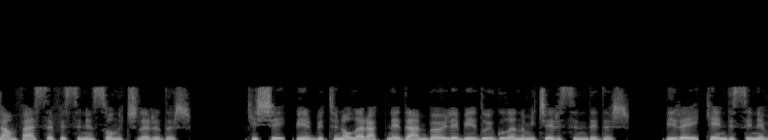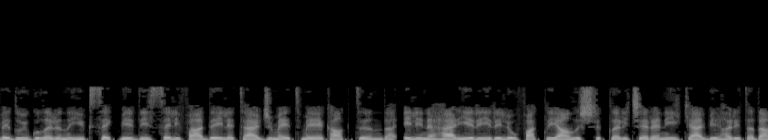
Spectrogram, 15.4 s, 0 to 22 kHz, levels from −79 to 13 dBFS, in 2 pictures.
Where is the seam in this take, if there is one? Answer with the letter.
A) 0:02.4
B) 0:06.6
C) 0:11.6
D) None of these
A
